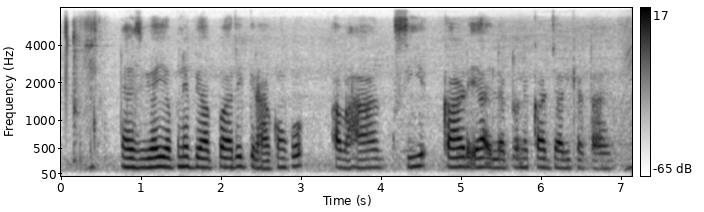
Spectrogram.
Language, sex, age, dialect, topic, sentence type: Hindi, male, 25-30, Kanauji Braj Bhasha, banking, statement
